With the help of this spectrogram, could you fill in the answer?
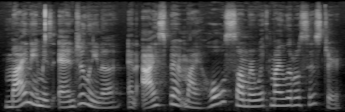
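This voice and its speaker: A woman's voice: fairly high pitch, sing-song, fairly quick, voice pushed up. Woman as an earnest young storybook schoolgirl. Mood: brave, proud. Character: earnest young schoolgirl, shy but growing braver.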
